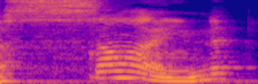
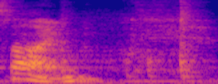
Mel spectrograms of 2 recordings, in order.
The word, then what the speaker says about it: sine: The sine of A, here's what I mean, the sine, which is sometimes abbreviated with SIN, it's not pronounced sin, it's still pronounced sine, that would equal what's called the opposite over the hypotenuse.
